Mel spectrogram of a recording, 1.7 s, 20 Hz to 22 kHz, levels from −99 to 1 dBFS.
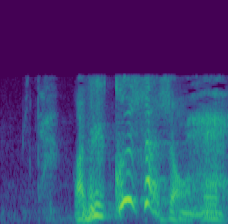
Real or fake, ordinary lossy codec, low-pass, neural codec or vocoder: real; none; 5.4 kHz; none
